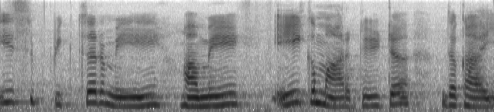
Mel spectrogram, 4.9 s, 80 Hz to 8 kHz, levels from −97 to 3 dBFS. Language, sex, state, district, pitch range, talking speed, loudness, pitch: Hindi, male, Punjab, Fazilka, 190-235 Hz, 85 wpm, -17 LUFS, 210 Hz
